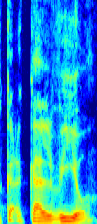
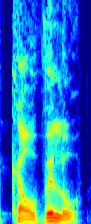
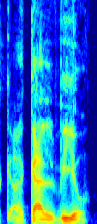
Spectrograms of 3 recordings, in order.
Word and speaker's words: Calvillo: It's a calvio in Spanish but my teachers used to say calo or really it's calvio.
